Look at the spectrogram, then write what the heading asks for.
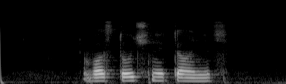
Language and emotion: Russian, neutral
